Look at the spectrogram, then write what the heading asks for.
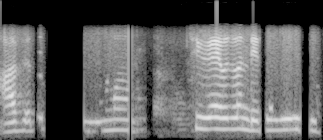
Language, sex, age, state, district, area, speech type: Marathi, female, 45-60, Maharashtra, Raigad, rural, conversation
